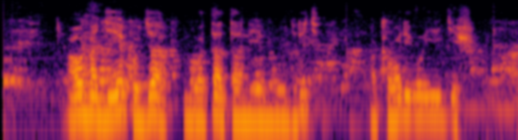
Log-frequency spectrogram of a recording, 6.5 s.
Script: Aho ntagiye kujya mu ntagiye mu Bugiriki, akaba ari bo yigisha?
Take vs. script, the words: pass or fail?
fail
